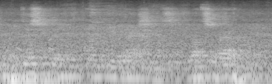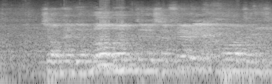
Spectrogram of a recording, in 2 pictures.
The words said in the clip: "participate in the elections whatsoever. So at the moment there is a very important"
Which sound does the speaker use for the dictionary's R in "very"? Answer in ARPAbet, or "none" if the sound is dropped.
R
